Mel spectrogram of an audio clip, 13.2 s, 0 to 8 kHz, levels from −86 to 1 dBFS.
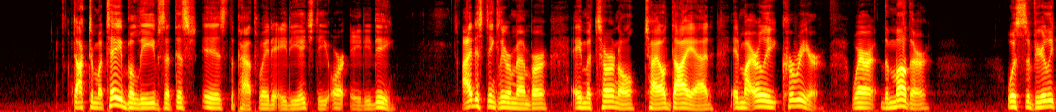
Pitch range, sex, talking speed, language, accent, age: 110-135 Hz, male, 125 wpm, English, American, 50-69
